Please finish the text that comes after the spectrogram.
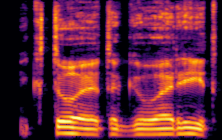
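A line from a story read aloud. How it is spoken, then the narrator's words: Grumbling. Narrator (Russian): проворчал он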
